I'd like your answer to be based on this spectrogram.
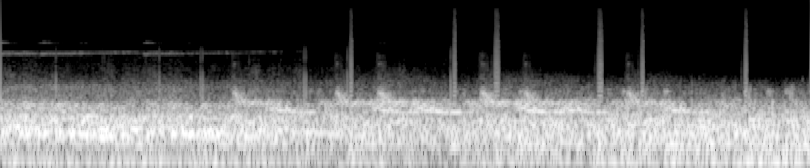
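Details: Continuous low rumbling with gurgling, squeaky rising tones and a few sharp clicks; stomach growling (borborygmi) from gas and fluid moving through the gut.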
